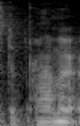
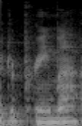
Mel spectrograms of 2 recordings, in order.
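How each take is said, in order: First: "de Prima" with a long I, as PRY-ma; first pronunciation. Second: "de Prima" with a long E, as PREE-ma; second pronunciation. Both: Shown as a demonstration. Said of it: "whether it's de Prima or de Prima".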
